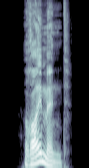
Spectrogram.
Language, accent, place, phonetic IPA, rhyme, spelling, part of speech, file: German, Germany, Berlin, [ˈʁɔɪ̯mənt], -ɔɪ̯mənt, räumend, verb, De-räumend.ogg
- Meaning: present participle of räumen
